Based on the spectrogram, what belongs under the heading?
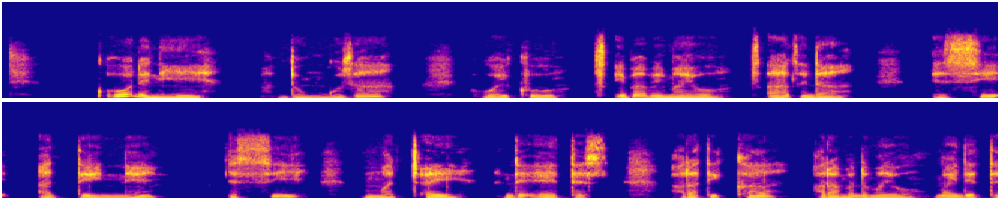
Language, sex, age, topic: Gamo, male, 25-35, government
